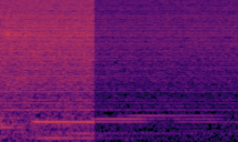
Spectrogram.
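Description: Javanese gamelan accompaniment holding sustained notes, which cut off suddenly about a second in and leave a faint lingering tone.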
